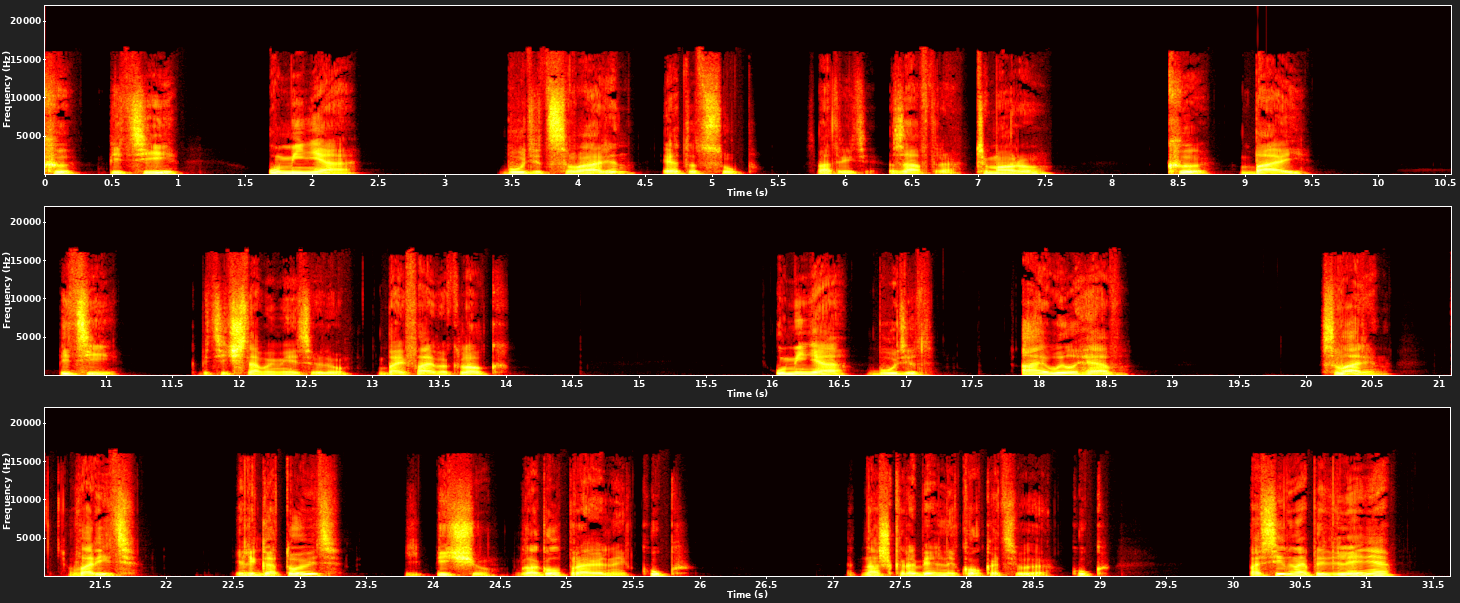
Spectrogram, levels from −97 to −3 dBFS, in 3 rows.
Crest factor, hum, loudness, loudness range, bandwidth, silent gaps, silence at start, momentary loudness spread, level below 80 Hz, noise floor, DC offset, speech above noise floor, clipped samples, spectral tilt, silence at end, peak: 20 dB; none; -18 LUFS; 3 LU; 16.5 kHz; 3.22-3.39 s, 26.48-26.87 s, 29.73-30.13 s; 0 s; 12 LU; -50 dBFS; under -90 dBFS; under 0.1%; over 73 dB; under 0.1%; -4 dB/octave; 0.45 s; 0 dBFS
